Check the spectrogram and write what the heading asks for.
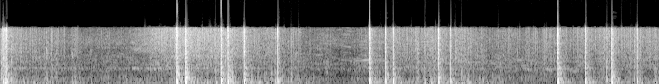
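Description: Aerial fireworks shells bursting overhead: sharp bangs come in quick clusters of several, about every two seconds.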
